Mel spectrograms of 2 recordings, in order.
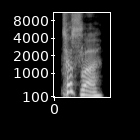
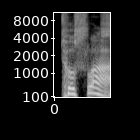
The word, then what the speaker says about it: Tulsa: Tesla. Tulsa.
